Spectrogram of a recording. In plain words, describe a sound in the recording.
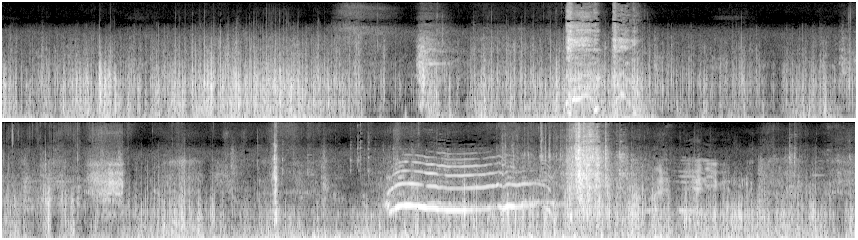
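Wind blows hard against the microphone outdoors.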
